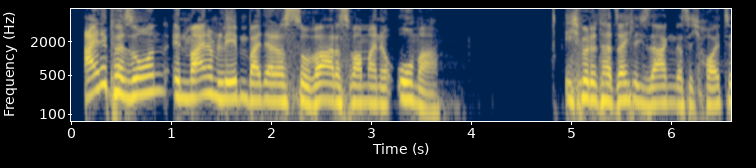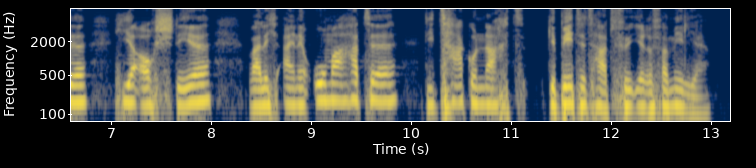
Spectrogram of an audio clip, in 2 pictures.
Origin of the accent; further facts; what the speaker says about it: Karlsruhe, Baden-Württemberg, Germany; Ich komme aus Karlsruhe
